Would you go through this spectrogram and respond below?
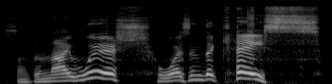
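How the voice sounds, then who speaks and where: A man acts out a socially inept male robotics engineer coming apart in an audio drama. His voice sits high and has a bright, tense edge, captured very dry. He rambles bitterly through his logs, stammering, swearing and prone to outbursts. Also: very animated, very slow, dry recording, heavily acted. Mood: conflicted. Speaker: voice actor in a fan-made audio drama. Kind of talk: dramatic monologue as a recorded log.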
